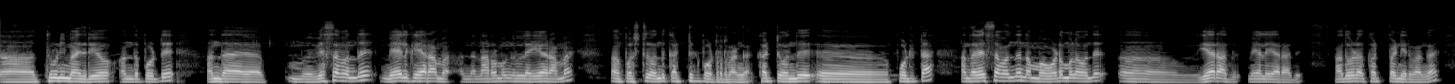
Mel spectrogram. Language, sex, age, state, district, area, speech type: Tamil, male, 18-30, Tamil Nadu, Krishnagiri, rural, spontaneous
